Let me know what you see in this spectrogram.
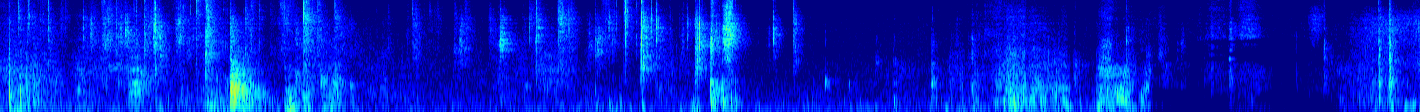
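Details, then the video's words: Max, a pet dog, indoors chewing apart a baseball hide: irregular bursts of crackling, tearing clicks and soft gnawing, with short quiet gaps between bouts. "Max Destroys A Baseball Hide | NOT ASMR | DOG CHEWING"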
